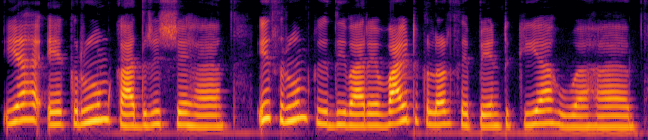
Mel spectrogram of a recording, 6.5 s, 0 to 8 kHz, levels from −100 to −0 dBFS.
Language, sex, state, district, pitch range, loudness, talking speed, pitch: Hindi, female, Jharkhand, Garhwa, 210-250 Hz, -19 LUFS, 155 wpm, 225 Hz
